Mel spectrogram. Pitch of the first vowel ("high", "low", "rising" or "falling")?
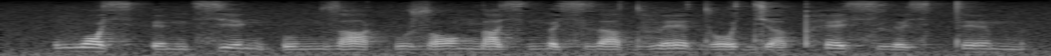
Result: falling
